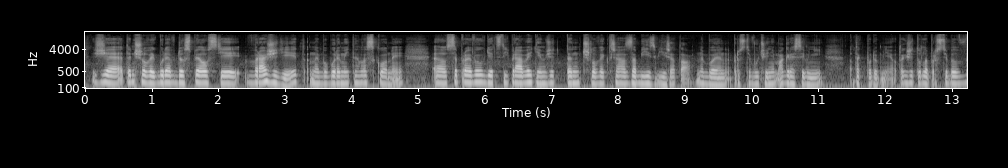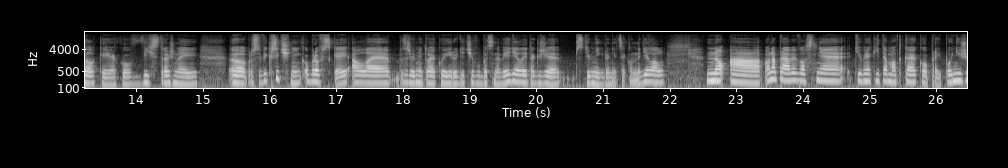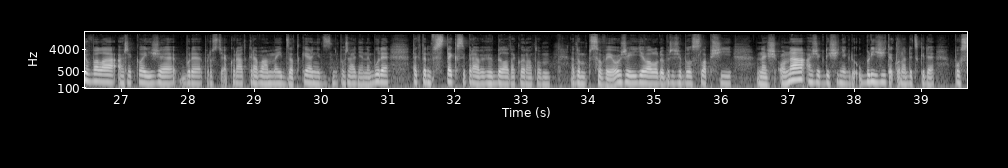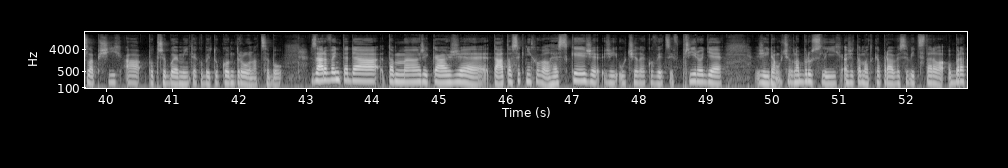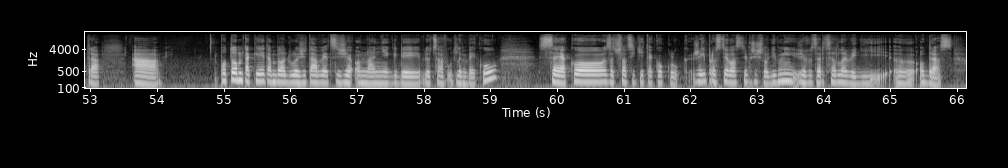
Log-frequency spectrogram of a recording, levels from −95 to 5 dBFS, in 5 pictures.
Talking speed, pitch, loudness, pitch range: 180 wpm, 160 Hz, -23 LUFS, 150-175 Hz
